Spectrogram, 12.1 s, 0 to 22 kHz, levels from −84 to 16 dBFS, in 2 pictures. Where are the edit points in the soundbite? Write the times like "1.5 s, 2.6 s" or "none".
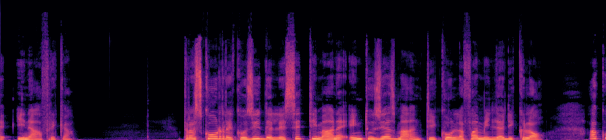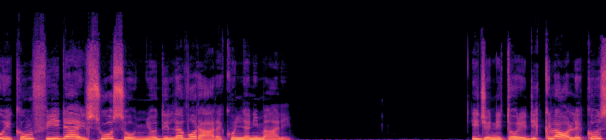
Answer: none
